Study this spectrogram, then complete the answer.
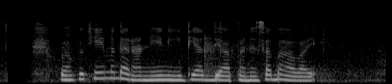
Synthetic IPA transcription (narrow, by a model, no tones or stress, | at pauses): ʋaɡukiːməd̪aɾanːeəniːt̪ijat̪̚d̪jaːpənəsabaːʋaj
